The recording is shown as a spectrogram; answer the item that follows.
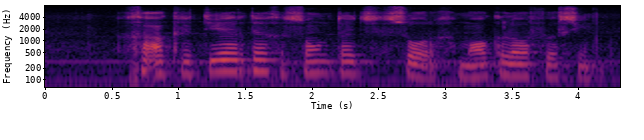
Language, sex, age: Afrikaans, male, 20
